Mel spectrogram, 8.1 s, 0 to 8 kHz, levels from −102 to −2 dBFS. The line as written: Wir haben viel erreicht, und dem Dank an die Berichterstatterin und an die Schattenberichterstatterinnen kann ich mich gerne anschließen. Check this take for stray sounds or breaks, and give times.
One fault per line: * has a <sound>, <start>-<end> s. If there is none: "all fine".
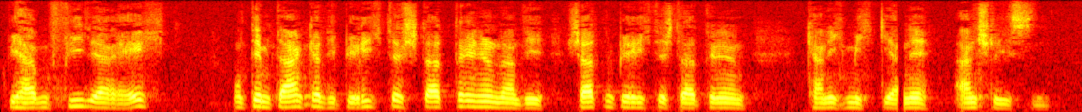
* has a dropout, 6.7-6.8 s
